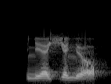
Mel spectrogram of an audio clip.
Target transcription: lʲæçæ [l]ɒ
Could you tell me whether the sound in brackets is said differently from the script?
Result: yes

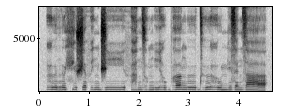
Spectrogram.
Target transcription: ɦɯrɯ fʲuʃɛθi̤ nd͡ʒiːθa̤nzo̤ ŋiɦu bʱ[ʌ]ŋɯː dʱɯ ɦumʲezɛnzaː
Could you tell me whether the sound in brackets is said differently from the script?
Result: no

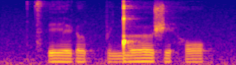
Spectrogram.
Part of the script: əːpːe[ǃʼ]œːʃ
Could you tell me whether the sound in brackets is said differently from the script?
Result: yes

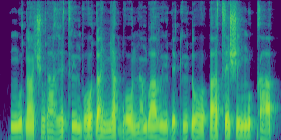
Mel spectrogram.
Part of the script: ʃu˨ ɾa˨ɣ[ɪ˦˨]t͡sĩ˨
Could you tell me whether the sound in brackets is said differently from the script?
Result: no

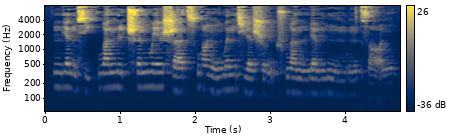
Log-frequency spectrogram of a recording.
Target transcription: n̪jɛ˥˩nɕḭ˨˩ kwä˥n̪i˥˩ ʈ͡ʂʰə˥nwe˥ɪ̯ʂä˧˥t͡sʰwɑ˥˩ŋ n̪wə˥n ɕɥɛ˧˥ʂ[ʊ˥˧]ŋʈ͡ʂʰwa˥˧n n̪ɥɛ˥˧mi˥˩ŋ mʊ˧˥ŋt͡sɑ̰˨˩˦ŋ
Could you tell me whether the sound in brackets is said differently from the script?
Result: yes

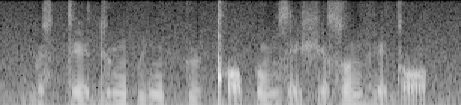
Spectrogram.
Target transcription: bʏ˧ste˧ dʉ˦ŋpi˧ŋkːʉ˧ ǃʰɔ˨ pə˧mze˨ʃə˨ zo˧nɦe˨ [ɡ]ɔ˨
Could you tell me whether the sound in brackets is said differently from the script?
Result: yes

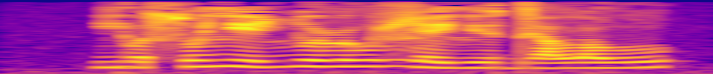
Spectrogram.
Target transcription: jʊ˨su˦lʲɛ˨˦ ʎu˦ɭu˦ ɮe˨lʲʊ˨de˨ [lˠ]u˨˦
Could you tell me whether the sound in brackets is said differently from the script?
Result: no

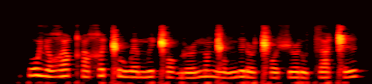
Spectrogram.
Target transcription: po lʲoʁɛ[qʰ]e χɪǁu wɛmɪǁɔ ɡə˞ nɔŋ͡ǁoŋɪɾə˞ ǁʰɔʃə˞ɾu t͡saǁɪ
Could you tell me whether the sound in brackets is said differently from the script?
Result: no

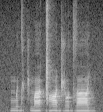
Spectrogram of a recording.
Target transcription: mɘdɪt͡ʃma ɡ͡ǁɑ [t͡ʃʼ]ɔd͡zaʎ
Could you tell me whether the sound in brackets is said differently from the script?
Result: yes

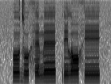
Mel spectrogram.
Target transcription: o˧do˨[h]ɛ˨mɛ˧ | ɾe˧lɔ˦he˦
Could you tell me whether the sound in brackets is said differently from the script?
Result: no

